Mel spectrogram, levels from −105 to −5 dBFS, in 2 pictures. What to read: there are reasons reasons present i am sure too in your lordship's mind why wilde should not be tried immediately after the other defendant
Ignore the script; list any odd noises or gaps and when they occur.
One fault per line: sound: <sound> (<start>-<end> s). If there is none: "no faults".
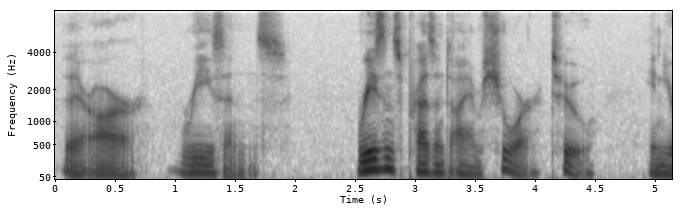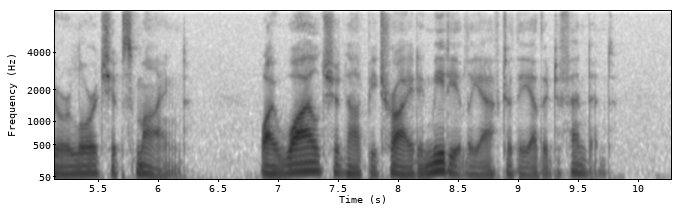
no faults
